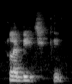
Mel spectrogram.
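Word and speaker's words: chlebíčky: Chlebičky.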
